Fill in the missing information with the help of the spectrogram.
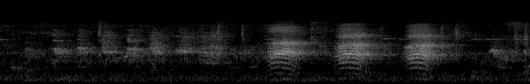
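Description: A crow cawing three times in quick succession, each caw short and a little under a second after the last, over faint handling noise.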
